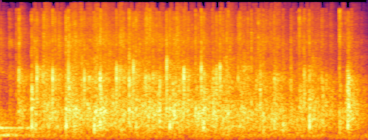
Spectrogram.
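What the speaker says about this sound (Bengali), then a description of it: "নিজের জন্য নিজের একটা তালি দিয়ে দেন।" Brief burst of audience applause, many hands clapping in a dense, steady patter at moderate volume, with no talking over it.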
